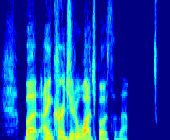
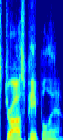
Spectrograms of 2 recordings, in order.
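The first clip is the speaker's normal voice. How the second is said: normal talking voice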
